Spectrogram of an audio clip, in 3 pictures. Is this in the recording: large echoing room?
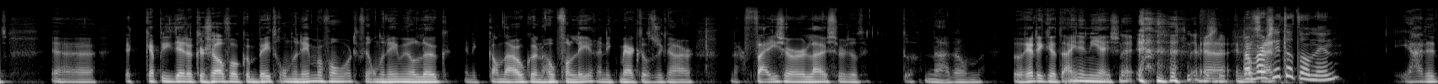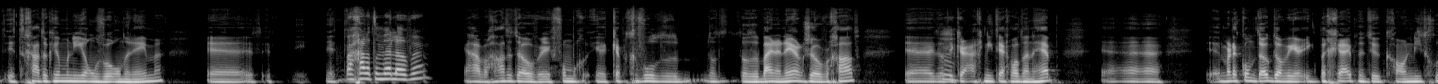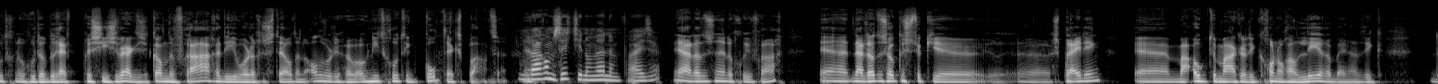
no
